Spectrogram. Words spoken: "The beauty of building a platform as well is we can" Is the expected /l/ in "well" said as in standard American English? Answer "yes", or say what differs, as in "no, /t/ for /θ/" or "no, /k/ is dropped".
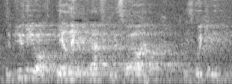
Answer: no, /n/ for /l/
